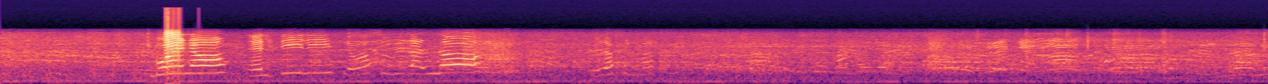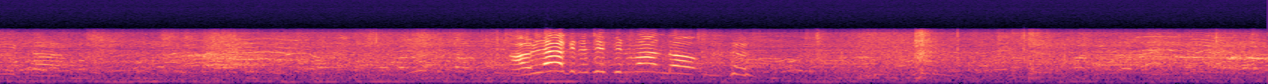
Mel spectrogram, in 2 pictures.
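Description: A crowd chatters in the open air.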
